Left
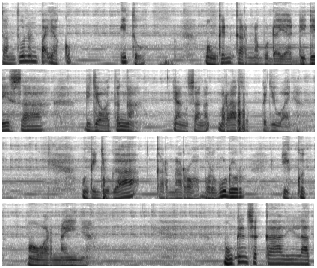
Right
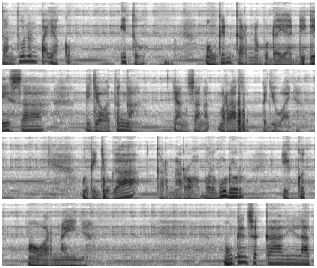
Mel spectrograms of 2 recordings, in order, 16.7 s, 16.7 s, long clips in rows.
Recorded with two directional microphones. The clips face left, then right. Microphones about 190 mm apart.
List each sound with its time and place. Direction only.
0.0 s speech: 45° left (ahead or behind)
9.0 s speech: 50° left (ahead or behind)
15.4 s speech: 45° left (ahead or behind)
